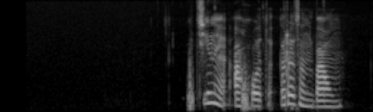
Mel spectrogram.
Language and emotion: Russian, neutral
